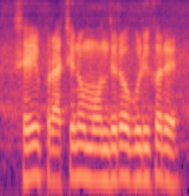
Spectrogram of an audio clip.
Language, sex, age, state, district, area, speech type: Odia, male, 30-45, Odisha, Subarnapur, urban, spontaneous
